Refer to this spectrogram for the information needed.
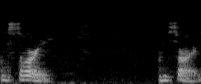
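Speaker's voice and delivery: breathy, tearful, choked-up near-whisper. Retelling how the guys stopped mid-story: imitating a choked-up apology. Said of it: "and get really choked up".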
